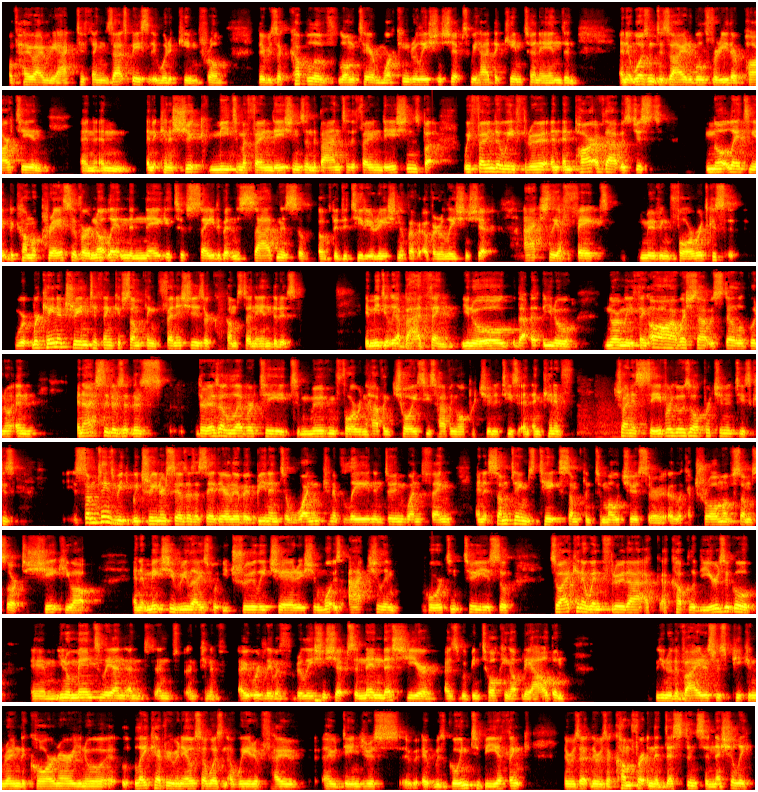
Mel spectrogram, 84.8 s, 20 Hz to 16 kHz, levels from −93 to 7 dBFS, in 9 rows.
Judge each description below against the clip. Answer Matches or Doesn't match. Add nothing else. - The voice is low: Matches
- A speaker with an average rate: Doesn't match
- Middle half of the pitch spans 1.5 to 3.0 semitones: Matches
